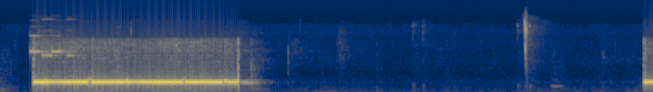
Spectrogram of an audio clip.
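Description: A phone call to a store rings out with a steady electronic ringback tone lasting about two seconds, then a long silence before the next ring begins, and nobody picks up. A faint click breaks the pause.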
